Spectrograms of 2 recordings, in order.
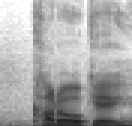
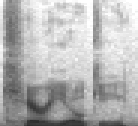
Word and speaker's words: karaoke: when we were doing the kata okay in Japan I guess in here in the United States you pronounce it karaoke but uh oh look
